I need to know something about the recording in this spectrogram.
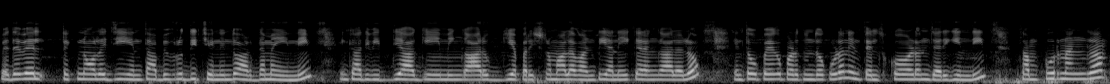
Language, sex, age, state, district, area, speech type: Telugu, female, 18-30, Telangana, Nizamabad, urban, spontaneous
